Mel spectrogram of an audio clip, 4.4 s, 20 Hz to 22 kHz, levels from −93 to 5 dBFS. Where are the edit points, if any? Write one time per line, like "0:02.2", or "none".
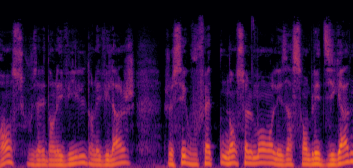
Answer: none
